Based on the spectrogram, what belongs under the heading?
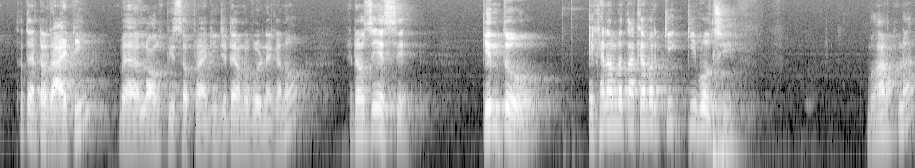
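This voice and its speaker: A man with a Bangladeshi accent leads a live linguistics lesson, walking through each point and checking in with his students. His voice sits a little high but sounds mellow and soft-edged. The sound carries an echo from the room around him. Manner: explains step by step, mixing English terms, asks students questions. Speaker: English linguistics teacher. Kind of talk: live online class lecture.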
